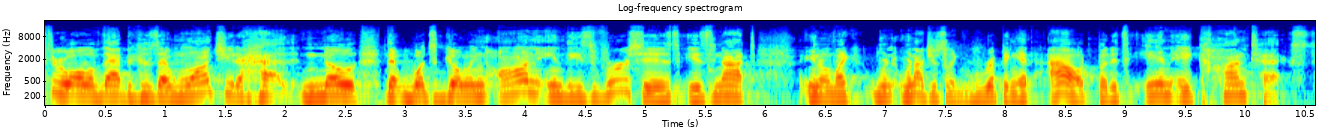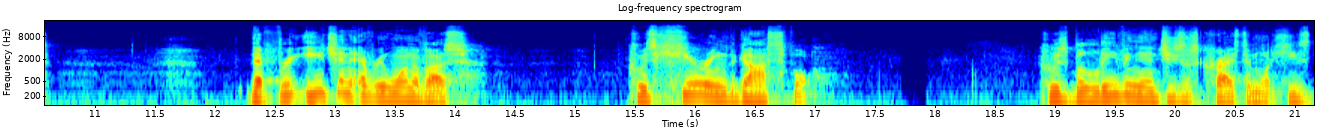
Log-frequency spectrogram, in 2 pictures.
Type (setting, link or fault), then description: setting, large echoing room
